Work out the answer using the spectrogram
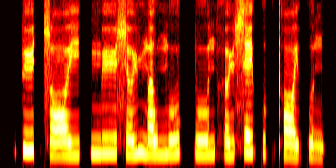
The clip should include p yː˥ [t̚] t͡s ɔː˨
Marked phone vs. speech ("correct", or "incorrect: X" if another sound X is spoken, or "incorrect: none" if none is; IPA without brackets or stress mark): correct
